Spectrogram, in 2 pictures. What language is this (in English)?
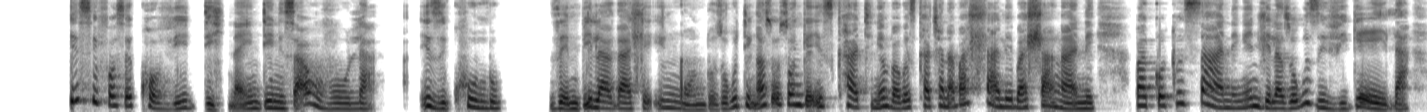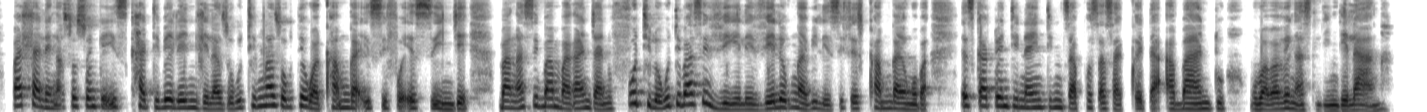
North Ndebele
